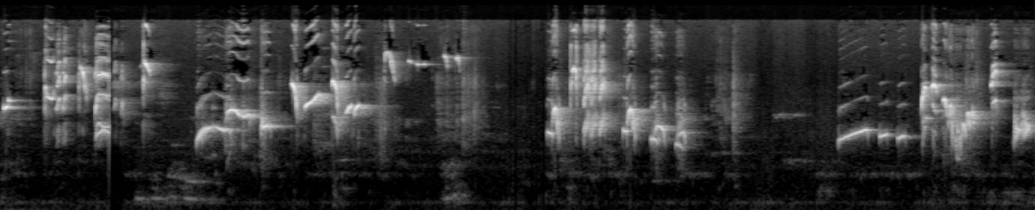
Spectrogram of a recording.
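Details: Orange-headed thrush in lively song, a lure for pet birds: dense varied phrases of whistles and sharp chips, separated by short gaps, with some rising slurred notes near the end.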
